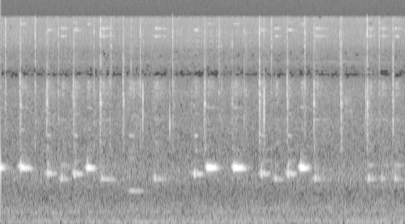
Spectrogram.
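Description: DigiBirds electronic toy birds singing: a string of short, clear electronic whistle notes, about two a second, stepping up and down in pitch, with faint clicks between them.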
